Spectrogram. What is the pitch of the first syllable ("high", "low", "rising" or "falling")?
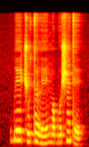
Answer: high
